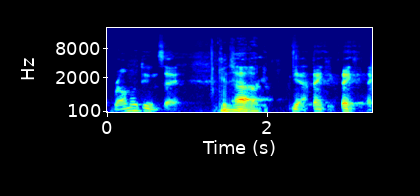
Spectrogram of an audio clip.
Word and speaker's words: Rome Odunze: So now I know how to say his name, Rome Odunze.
